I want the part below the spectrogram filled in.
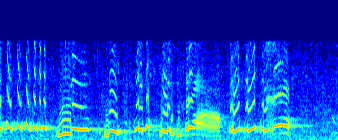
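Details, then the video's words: White-rumped shama of champion class singing a richly filled master song. The performance is varied: a quick burst of rising notes, then long pure whistles, sharp downslurs, a buzzy rasp and further slurred phrases. "MASTERAN MURAI BATU KELAS JUARA SEGUDANG MATERI | MURAI BATU FULL ISIAN MEWAH TERBARU"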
